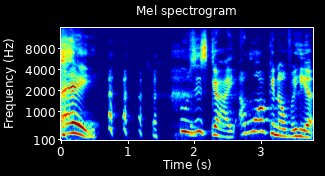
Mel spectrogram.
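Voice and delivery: loud Italian New York wise-guy voice. Friends trying out New York wise-guy sayings; New York wise guy accent. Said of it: "I think of like Goodfellas and stuff".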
